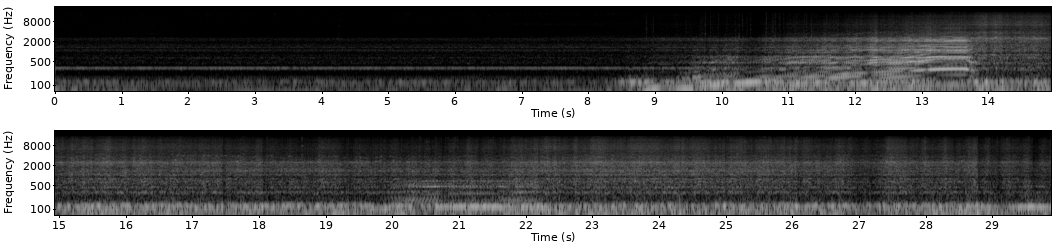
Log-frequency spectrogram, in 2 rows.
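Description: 2014 Ford Mustang's 3.7-litre V6 running steadily at low revs, then about eight seconds in it opens up under hard acceleration, its note rising for about five seconds until a gear change breaks it off. It then settles into loud steady cruising, with wind and road noise over the open car.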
